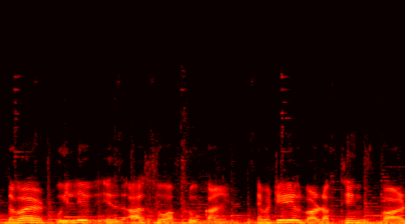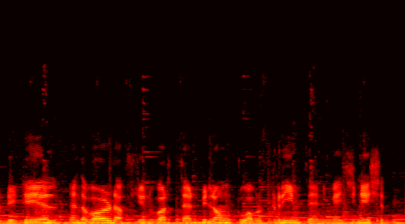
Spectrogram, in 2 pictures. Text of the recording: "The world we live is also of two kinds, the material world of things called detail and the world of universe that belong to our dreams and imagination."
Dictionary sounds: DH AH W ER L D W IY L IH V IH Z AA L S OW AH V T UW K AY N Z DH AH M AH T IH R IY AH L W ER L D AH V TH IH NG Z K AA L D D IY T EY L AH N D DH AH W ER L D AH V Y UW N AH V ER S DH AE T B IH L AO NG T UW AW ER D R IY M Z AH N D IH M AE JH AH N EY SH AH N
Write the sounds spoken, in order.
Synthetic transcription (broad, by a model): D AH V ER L D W IY L IH V IH Z AA L S OW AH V T UW K AY N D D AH M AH T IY R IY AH L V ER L D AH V T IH NG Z K AA L D D IY T EY L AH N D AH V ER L D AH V Y UW N AH V ER S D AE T B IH L AO NG T UW AW ER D R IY M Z AH N D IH M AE JH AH N EY SH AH N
